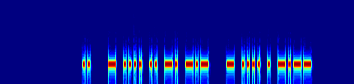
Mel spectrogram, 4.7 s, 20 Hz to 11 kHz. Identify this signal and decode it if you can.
Morse code, heard as a keyed tone, about 34 wpm, 700 Hz. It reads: I THINK THEY
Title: Sets of 3 Words 35wpm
